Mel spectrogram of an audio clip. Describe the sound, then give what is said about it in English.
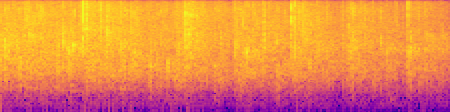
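A church audience claps its hands in a steady rhythmic pulse, fairly quiet and slowly fading. “Come on, clap your hands. Come on, work with me, work with me.”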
